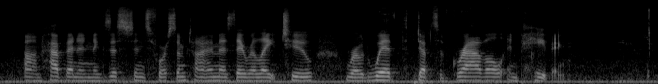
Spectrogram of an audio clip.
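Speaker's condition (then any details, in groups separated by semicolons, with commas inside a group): No condition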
